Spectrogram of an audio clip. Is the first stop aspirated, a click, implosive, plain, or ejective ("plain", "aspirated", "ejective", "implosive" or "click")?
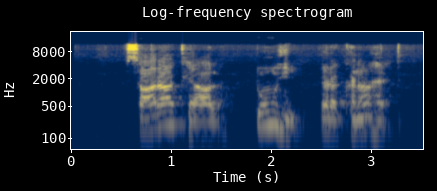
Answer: aspirated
